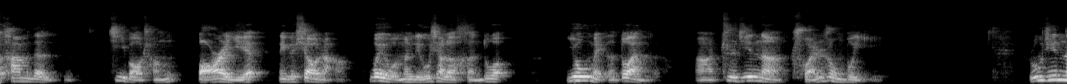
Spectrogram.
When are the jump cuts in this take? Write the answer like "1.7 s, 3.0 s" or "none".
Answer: 1.9 s, 3.6 s, 5.4 s, 6.7 s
